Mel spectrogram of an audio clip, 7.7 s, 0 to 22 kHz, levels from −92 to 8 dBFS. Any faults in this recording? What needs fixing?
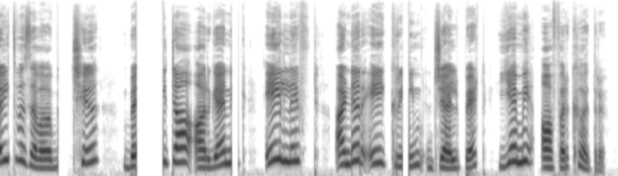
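The speech drops into blocks of digital silence at 0.73 to 0.85 s, 1.71 to 2.05 s, 2.90 to 2.99 s, 5.04 to 5.12 s and 6.68 to 6.74 s. The gaps last 60 to 341 ms. Each cuts in and out with no fade. The matching 85 ms gaps and the 341 ms one fit whole output buffers left unfilled. To prevent this, give the audio thread more headroom or a larger buffer so every block is written in time.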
